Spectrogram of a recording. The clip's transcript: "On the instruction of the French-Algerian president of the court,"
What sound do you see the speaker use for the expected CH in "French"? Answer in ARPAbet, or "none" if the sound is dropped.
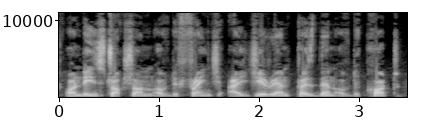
CH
